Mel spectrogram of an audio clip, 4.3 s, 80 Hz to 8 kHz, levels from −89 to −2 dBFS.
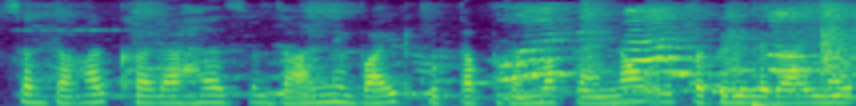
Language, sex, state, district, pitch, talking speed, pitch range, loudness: Hindi, female, Punjab, Fazilka, 195 Hz, 180 wpm, 185-205 Hz, -16 LUFS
